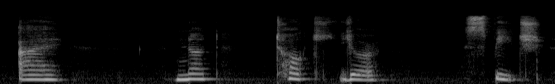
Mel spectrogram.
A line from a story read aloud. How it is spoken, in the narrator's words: demurred hesitantly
